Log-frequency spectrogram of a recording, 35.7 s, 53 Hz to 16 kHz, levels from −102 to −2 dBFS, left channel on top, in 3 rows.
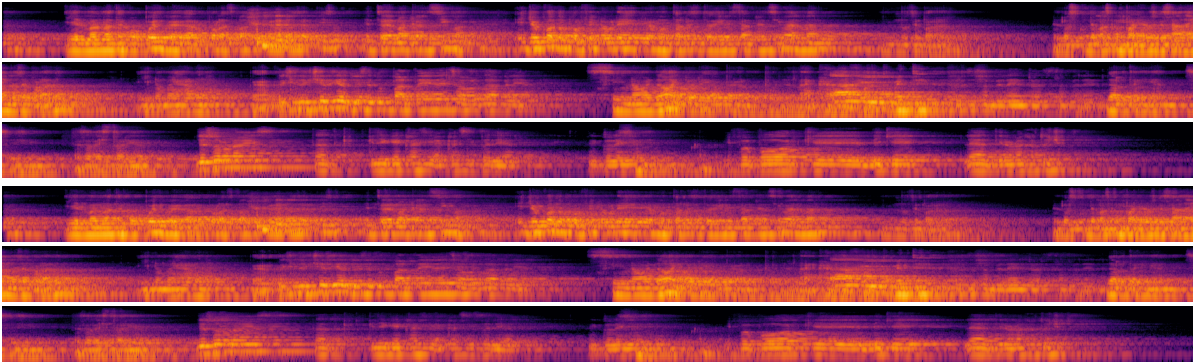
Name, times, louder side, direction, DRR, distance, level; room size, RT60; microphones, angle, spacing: voice 1, 0.6-4.7 5.1-8.2 8.7-9.5 10.5-12.6 13.2-14.1 14.4-15.0 17.8-20.4 20.7-21.7 22.6-24.2 24.5-25.2 30.1-30.3 30.8-30.9, equal, 25° left, 2 dB, 6.3 m, -30 dB
voice 2, 2.4-3.0 4.1-4.2 10.9-11.6 14.7-17.2 20.1-21.0 21.4-22.9 25.0-25.3 25.8-26.5 26.9-27.2 27.5-29.0 29.7-30.3 31.0-33.0 33.4-34.4, left 1 dB, 70° left, 1 dB, 2.3 m, -32 dB
30.0 x 22.5 x 8.6 m, 2.7 s
head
